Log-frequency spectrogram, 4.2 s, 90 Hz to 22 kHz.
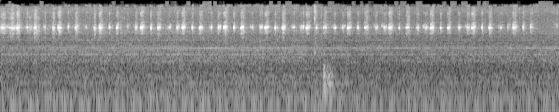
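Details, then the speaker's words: Ticking suspected from a bad accessory pulley bearing on a 2006 Ford Expedition at about 150,000 miles, engine idling: light, sharp, steady metallic tick about three times a second from the front accessory area; WD40 on the pulley briefly silenced it, so pulleys are to be replaced. "we got the engine started you can hear this ticking sound that I mentioned before let's take a look at it"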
